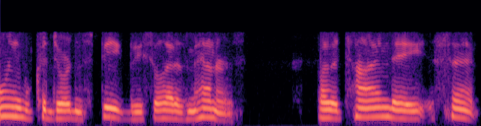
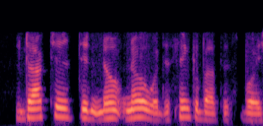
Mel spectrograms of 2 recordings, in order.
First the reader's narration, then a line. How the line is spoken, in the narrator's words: she said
